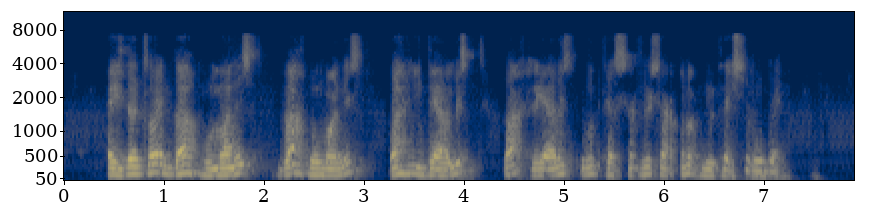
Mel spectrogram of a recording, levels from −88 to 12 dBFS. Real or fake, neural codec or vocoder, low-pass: fake; codec, 16 kHz, 1 kbps, FreqCodec, smaller model; 7.2 kHz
